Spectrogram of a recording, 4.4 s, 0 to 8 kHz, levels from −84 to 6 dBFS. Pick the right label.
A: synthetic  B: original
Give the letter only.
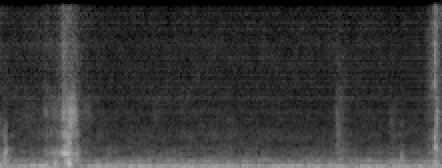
A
